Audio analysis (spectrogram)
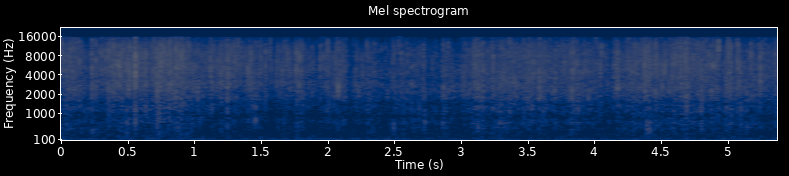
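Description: A fist-sized ball of clear, thin plastic wrap is crumpled between both hands with the fingertips. It makes a steady, quiet stream of bright, crackling crinkles with a few sharper snaps, holding an even level throughout.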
